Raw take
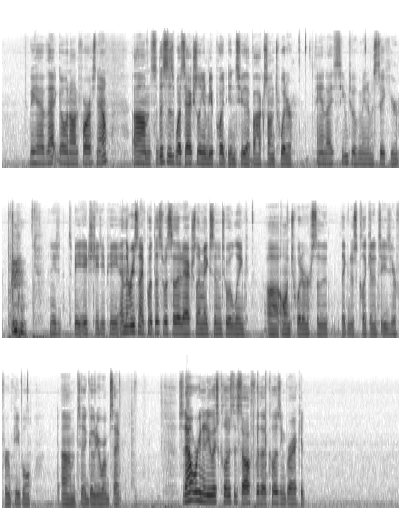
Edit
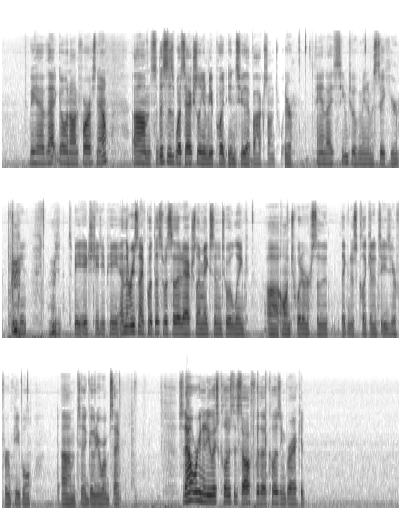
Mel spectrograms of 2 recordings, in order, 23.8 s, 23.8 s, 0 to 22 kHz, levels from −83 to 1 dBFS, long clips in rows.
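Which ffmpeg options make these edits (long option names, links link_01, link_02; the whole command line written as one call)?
ffmpeg -i in.wav -filter_complex "[0:a]asplit=4[link_01][link_02][link_03][link_04];[link_01]atrim=end=5.66,asetpts=PTS-STARTPTS,afade=type=out:start_time=4.84:duration=0.82[link_05];[link_02]atrim=start=5.66:end=8.312,asetpts=PTS-STARTPTS,afade=type=in:duration=0.004:curve=hsin[link_06];[link_03]atrim=start=8.308:end=9.012,asetpts=PTS-STARTPTS,areverse[link_07];[link_04]atrim=start=9.008[link_08];[link_05][link_06]concat=n=2:v=0:a=1[link_09];[link_09][link_07]acrossfade=duration=0.004:curve1=hsin:curve2=hsin[link_10];[link_10][link_08]acrossfade=duration=0.004:curve1=hsin:curve2=hsin" out.wav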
